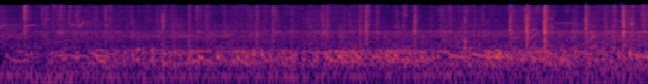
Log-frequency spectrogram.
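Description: Kasuri pigeons cooing on a rooftop, a dense, continuous chorus of soft low coos from several birds close by, with no talking.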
